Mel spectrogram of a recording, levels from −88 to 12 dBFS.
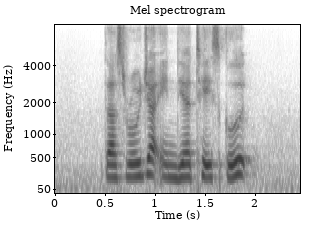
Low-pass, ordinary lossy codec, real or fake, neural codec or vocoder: none; none; fake; codec, 16 kHz, 1 kbps, X-Codec, HuBERT features, trained on LibriSpeech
